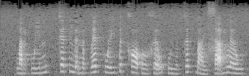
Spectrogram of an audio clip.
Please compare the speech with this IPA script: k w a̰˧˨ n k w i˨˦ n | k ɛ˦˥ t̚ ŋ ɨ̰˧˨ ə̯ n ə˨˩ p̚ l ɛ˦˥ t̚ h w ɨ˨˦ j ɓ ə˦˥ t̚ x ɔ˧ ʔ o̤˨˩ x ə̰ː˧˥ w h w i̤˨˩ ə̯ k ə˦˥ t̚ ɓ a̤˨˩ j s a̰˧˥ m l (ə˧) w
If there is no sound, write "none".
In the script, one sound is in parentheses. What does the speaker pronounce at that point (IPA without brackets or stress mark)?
ə˧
